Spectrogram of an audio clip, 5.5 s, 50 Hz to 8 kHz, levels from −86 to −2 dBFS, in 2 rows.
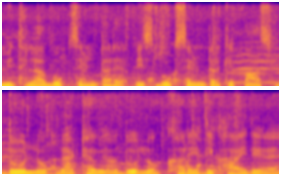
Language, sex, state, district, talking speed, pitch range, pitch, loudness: Hindi, male, Uttar Pradesh, Muzaffarnagar, 225 wpm, 160-175 Hz, 170 Hz, -15 LUFS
